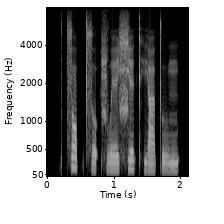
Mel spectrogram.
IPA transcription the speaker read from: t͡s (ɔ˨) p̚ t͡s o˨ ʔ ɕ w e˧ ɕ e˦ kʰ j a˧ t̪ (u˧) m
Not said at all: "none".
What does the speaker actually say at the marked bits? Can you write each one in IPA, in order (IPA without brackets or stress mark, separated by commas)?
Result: ɔ˦, u˧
